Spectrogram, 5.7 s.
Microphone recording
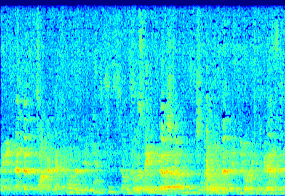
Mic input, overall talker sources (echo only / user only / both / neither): both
